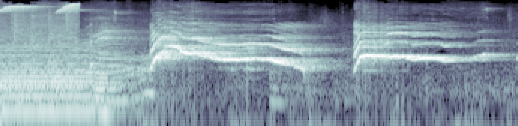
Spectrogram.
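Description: Toy poodle giving two long whining cries, each jumping up in pitch and then sliding slowly down over about a second and a half.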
